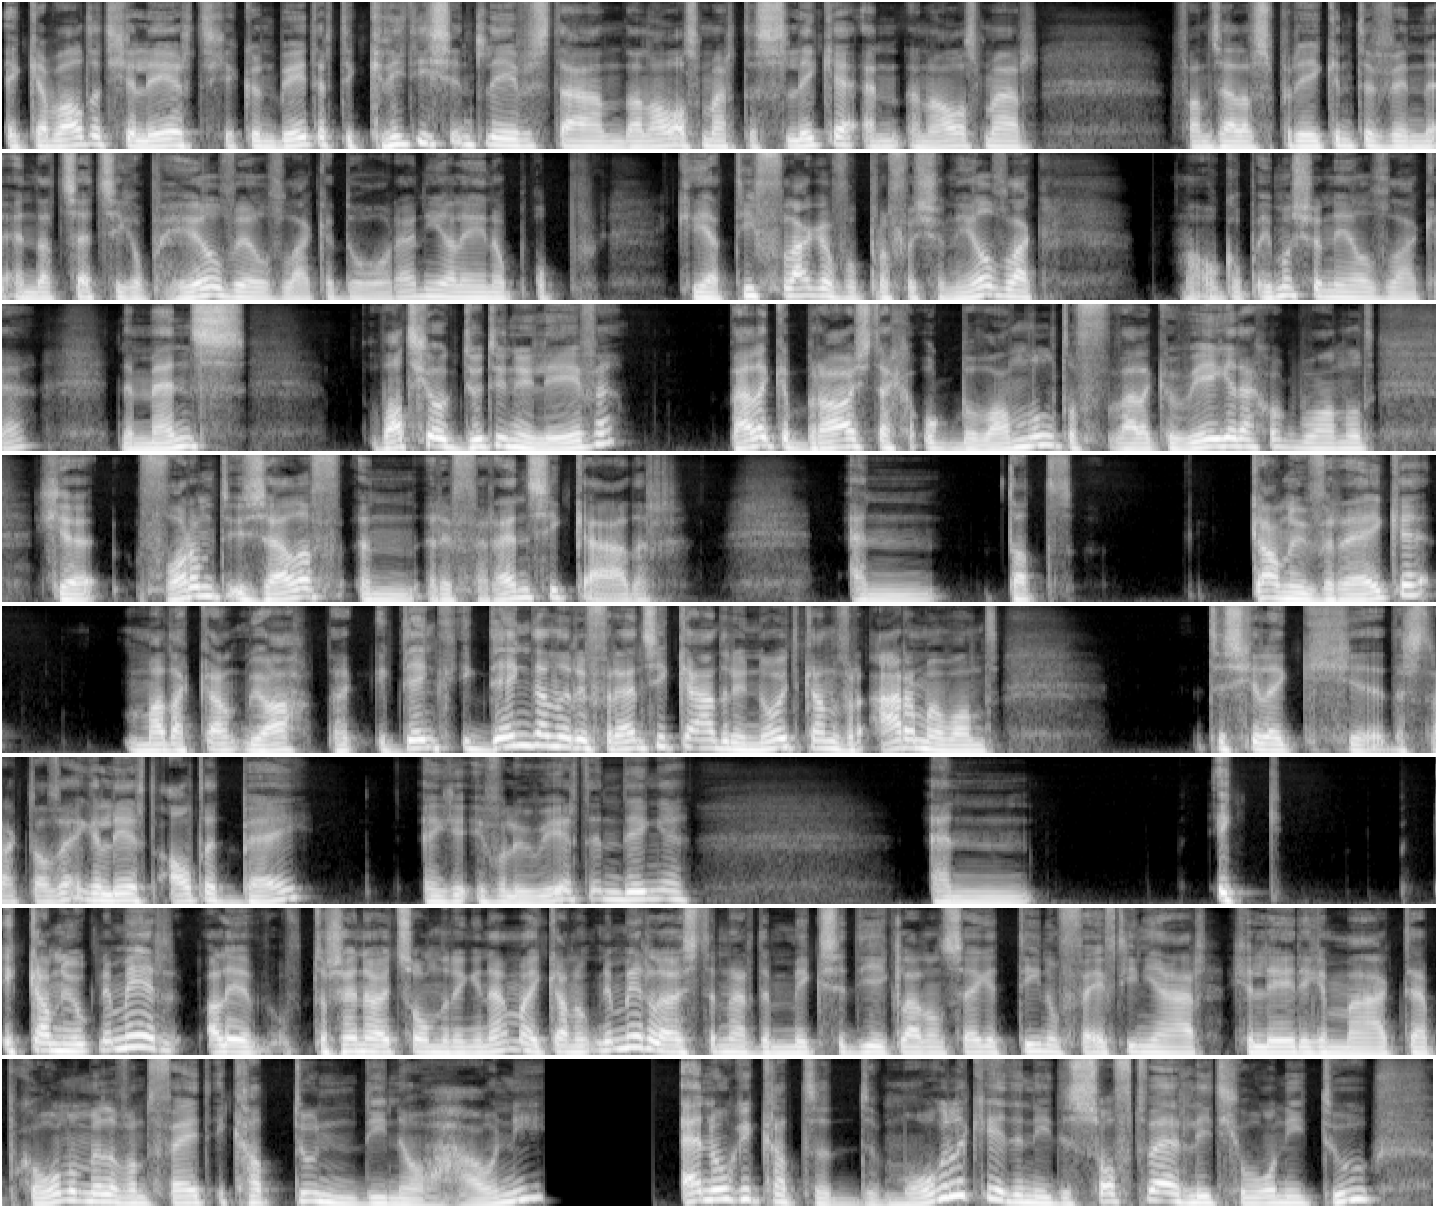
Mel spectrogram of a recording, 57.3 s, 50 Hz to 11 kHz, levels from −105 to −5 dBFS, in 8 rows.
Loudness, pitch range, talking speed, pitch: -14 LUFS, 125-160 Hz, 180 wpm, 135 Hz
